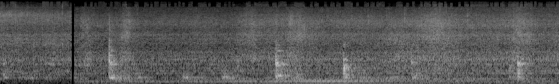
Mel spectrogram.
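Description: Chopped vegetables and a small cut tomato fry in a pan for Maggi noodles, a steady close sizzle with occasional scraping knocks of a spoon stirring.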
